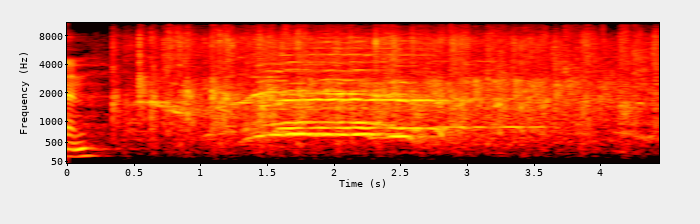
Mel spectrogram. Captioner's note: applause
